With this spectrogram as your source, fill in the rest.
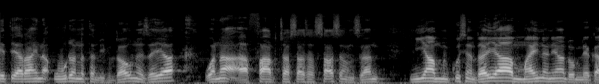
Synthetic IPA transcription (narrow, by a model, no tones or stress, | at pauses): et̪iaɾainəʔuɾanət̪aɳɖ͡ʐifiɳɖ͡ʐaunazajawanaafaɾiʈ͡ʂasasasasanizani̥ | niambinikusaɳɖ͡ʐajamajnaniaɳɖ͡ʐaminaka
